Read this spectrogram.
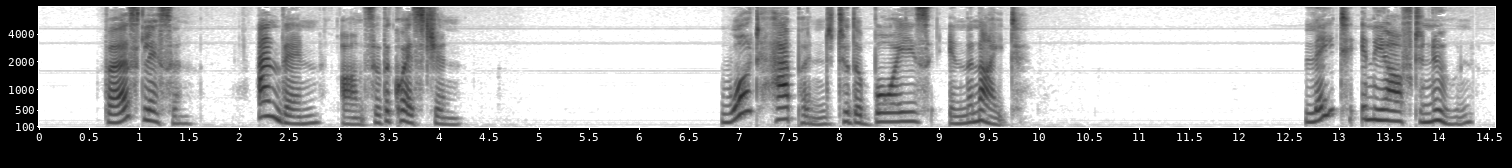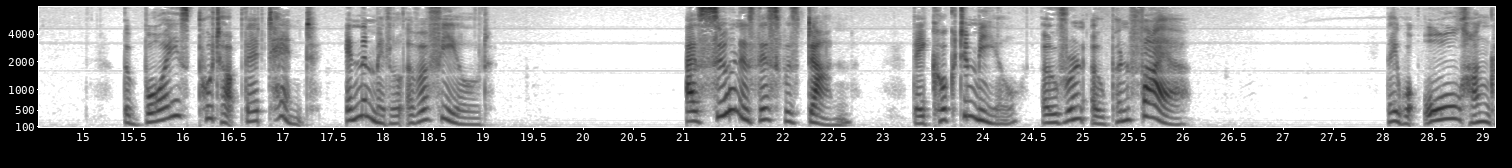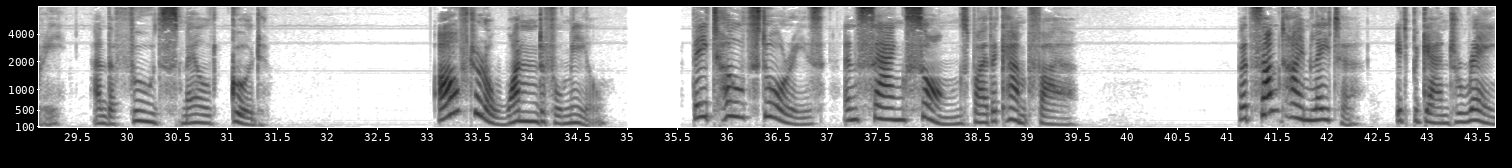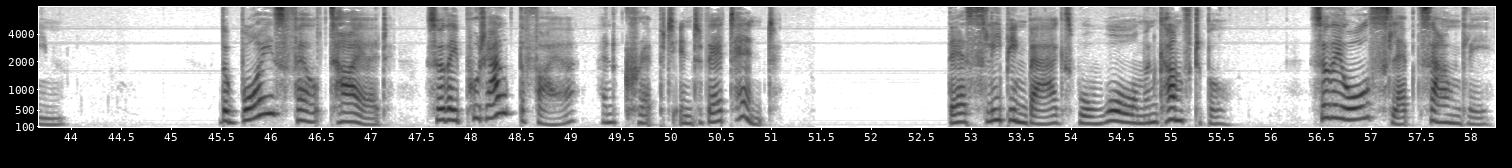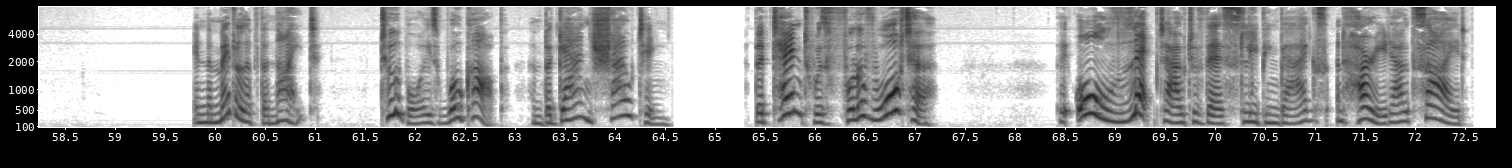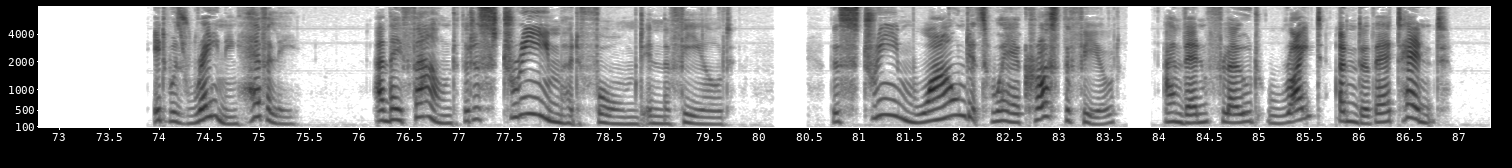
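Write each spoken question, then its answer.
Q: What happened to the boys in the night?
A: A stream formed in the field and flowed under their tent, filling it with water.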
